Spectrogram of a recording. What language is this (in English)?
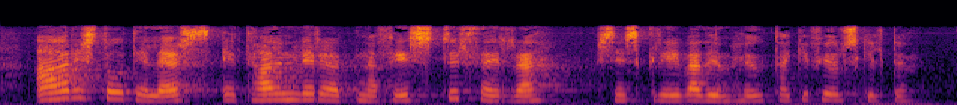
Icelandic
